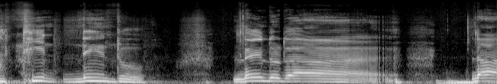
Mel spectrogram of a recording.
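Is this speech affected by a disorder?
Yes: cerebral palsy; speech not normal.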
